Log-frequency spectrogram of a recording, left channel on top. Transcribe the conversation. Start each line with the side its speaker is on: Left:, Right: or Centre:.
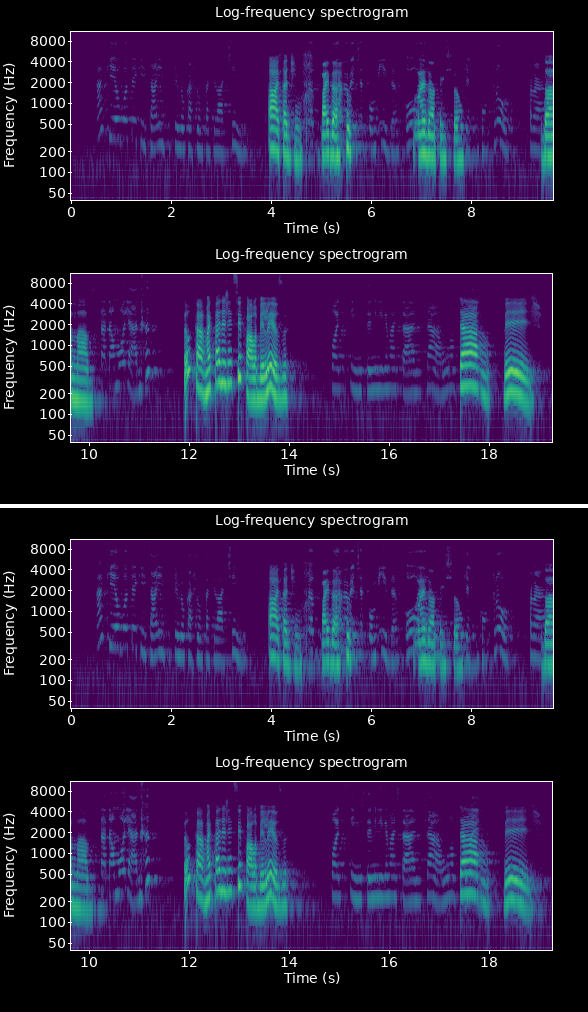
Right: Aqui eu vou ter que sair porque meu cachorro tá aqui latindo.
Left: Ai, tadinho.
Right: Então,
Left: Vai dar,
Right: provavelmente
Left: <laughs>
Right: é comida ou
Left: vai
Right: é algum
Left: dar atenção.
Right: bichinho que ele encontrou para
Left: Danado.
Right: para dar uma olhada. <laughs>
Left: Então tá, mais tarde a gente se fala, beleza?
Right: Pode sim, você me liga mais tarde. Tchau, um,
Left: Tchau,
Right: um beijo.
Left: beijo.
